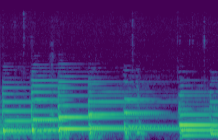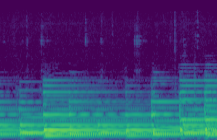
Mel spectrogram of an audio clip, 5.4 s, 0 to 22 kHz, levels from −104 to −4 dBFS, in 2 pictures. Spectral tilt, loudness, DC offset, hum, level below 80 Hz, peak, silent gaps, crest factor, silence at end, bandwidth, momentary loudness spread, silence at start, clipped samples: -11 dB/octave; -32 LUFS; under 0.1%; none; -72 dBFS; -14 dBFS; none; 16 dB; 0 s; 3.5 kHz; 9 LU; 0 s; under 0.1%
